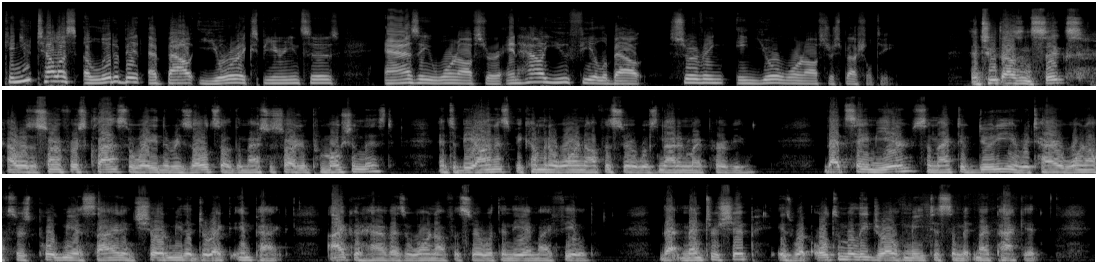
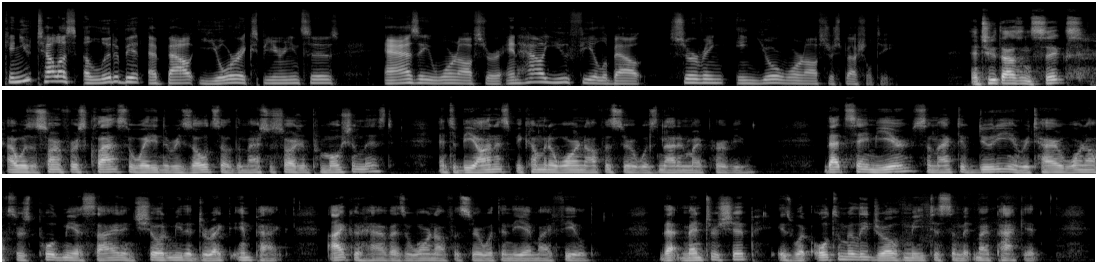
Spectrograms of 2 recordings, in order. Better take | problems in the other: second | distortion; heavy; 7 dB below the speech

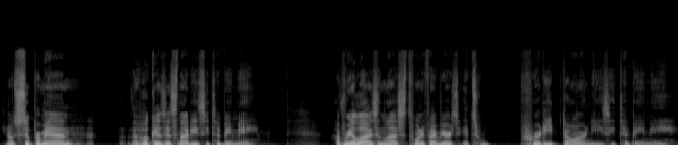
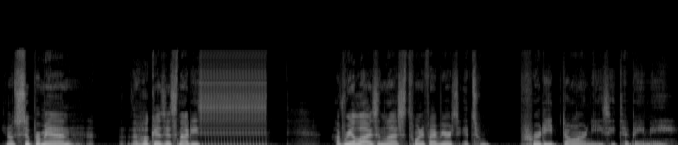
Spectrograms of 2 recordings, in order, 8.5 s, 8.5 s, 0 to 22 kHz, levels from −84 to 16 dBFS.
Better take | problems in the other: first | audio freezing; at 2.5 s for 1 s

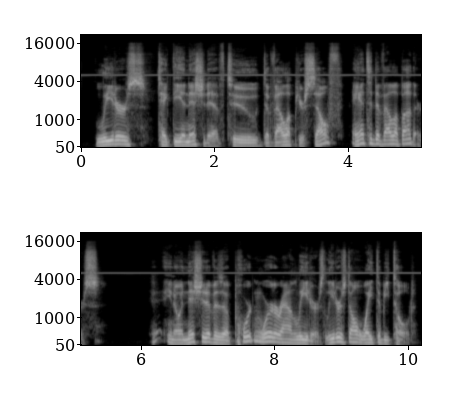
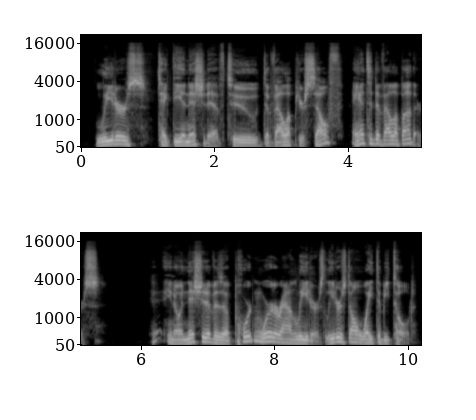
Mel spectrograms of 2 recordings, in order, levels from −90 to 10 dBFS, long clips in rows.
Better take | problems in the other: second | high-pitched whine; faint; throughout; 5 kHz, 25 dB below the speech

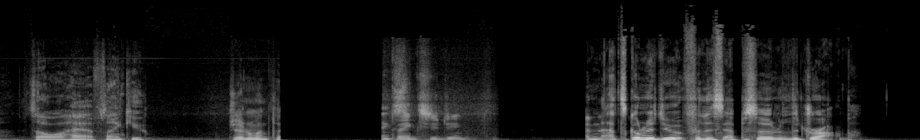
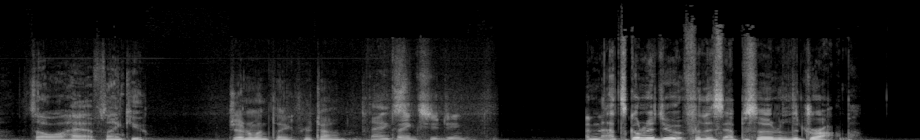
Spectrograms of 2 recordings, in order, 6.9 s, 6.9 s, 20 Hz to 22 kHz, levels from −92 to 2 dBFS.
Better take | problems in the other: second | audio cutting out; at 2 s for 1 s

